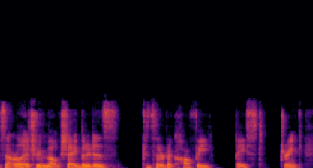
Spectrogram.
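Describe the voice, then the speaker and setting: Someone with an American accent talks at a fairly quick pace. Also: woman. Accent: Southern US, comes through at times. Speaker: podcast co-host, genealogist and family history expert. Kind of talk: casual chat. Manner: halting, many fillers and restarts.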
